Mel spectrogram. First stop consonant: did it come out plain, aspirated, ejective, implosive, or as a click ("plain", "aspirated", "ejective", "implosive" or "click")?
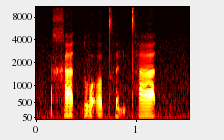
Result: plain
